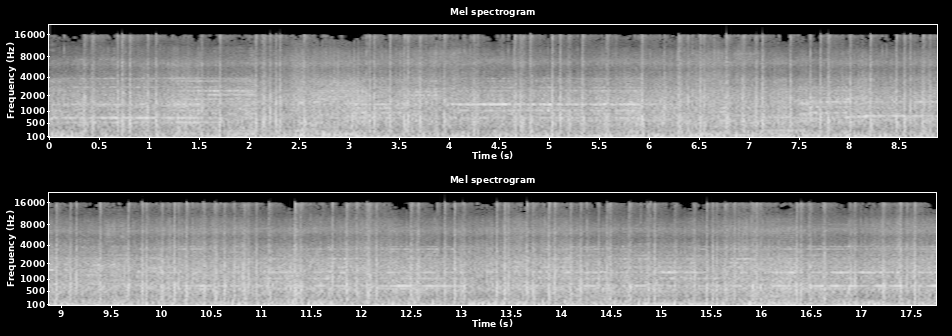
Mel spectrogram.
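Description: Aerial firework shells bursting in quick succession in a large display, a dense, unbroken run of bangs and crackling.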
